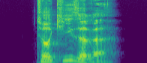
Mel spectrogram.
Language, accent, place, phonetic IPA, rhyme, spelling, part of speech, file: German, Germany, Berlin, [tʏʁˈkiːzəʁə], -iːzəʁə, türkisere, adjective, De-türkisere.ogg
- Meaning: inflection of türkis: 1. strong/mixed nominative/accusative feminine singular comparative degree 2. strong nominative/accusative plural comparative degree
